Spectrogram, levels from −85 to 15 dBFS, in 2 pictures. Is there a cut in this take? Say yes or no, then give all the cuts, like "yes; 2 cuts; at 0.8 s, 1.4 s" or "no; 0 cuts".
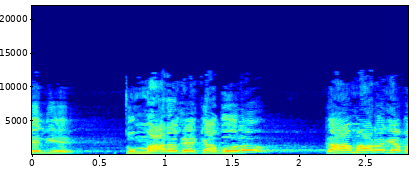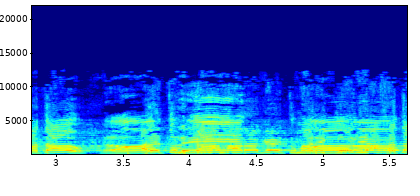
no; 0 cuts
